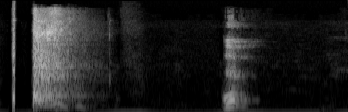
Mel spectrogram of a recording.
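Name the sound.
sneeze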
